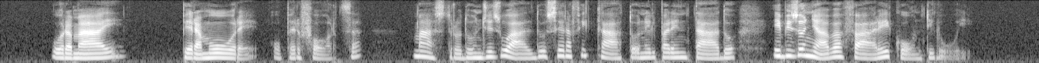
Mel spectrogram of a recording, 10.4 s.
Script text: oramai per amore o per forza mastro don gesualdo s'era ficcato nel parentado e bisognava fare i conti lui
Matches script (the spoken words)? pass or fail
pass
